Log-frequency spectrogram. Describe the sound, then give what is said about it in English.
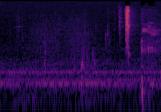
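A quiet, big sip from a glass of drink: soft wet mouth sounds followed by a couple of brief sharp slurping clicks near the end, with no talking. “Ooh, that was a big sip.”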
